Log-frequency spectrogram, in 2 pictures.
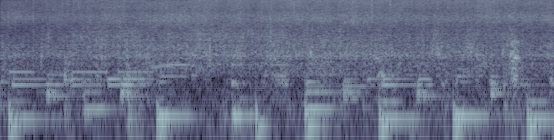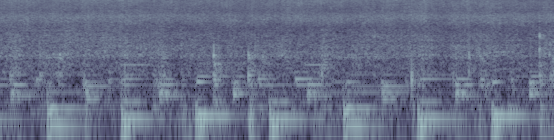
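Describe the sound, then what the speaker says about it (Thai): Minced pork stir-fried with ginger and garlic hisses loudly and steadily in a hot pan, with spatula scraping throughout and a soft, regular low rhythmic pulse running underneath. "แล้วเราก็จะผัดหมูสับนะคะคลุกกับตัวขิงของเราเลยค่"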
